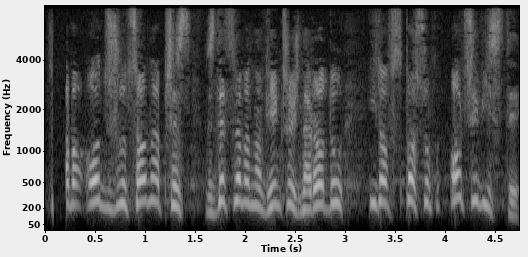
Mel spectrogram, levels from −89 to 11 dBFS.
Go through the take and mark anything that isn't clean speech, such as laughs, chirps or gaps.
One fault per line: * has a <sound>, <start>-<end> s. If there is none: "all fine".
* has a dropout, 0.1-0.2 s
